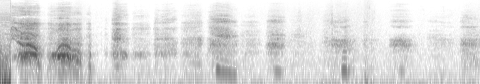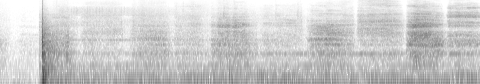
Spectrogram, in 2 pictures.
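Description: A person gasping and breathing raggedly in short breaths, a few of them voiced like whimpers. About eight seconds in there is a sudden sharp knock, after which the breathing goes on over a steady low hum.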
